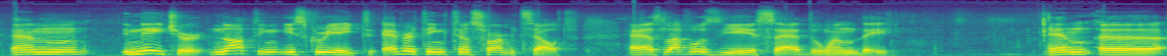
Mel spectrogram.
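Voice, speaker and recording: A man from Brazil with a Brazilian Portuguese accent, explaining his physics theory in slow, hesitant English with many filler sounds and pauses. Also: fairly high pitch. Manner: earnest, halting non-native phrasing. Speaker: self-taught theorist presenting his theory.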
